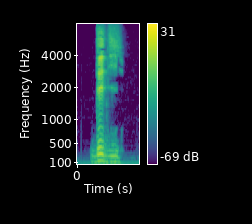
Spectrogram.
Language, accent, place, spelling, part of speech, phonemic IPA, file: French, France, Lyon, dédit, noun / verb, /de.di/, LL-Q150 (fra)-dédit.wav
- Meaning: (noun) forfeit; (verb) 1. past participle of dédire 2. inflection of dédire: third-person singular present indicative 3. inflection of dédire: third-person singular past historic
